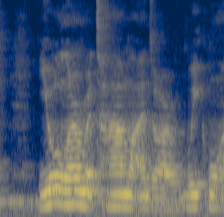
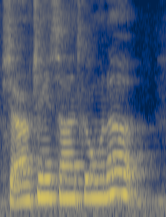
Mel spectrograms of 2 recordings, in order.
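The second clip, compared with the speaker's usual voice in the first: loud, slow group echo, pitched up; repeated call-out; 8 semitones higher, 3 dB louder, slower than usual. Retold or imitated. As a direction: echo it back with the whole dorm. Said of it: "Everybody repeats it in the dorm".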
